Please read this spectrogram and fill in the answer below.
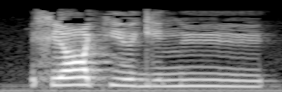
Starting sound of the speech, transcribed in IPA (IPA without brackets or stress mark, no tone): xʲ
